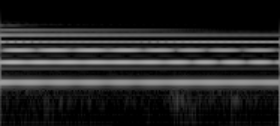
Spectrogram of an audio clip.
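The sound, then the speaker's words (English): A single Tibetan singing bowl rings with a steady, shimmering tone, its layered overtones sustaining evenly with a gentle wavering pulse, clear in an otherwise quiet space. “The sound of a single Tibetan singing bowl ringing out into a quiet space.”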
